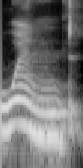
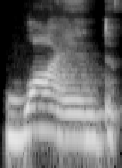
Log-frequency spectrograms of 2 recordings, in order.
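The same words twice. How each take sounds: First: The noun Wind, short i. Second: The verb Wind, long i. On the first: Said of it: "as a noun". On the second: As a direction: Wind said as wynd, long i like kind. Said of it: "بصوا pronunciation اختلف ازاي". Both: Shown as a demonstration.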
